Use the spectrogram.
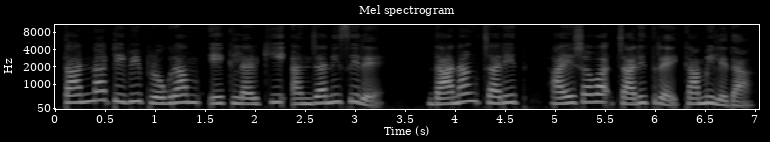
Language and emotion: Santali, neutral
